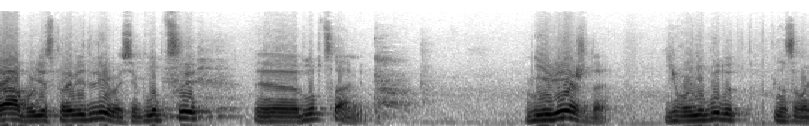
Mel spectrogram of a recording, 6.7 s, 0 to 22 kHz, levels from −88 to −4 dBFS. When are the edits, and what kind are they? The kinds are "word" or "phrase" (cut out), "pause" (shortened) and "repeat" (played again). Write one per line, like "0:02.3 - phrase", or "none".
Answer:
0:02.5 - word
